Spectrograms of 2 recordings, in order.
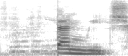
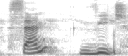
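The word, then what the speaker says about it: sandwich: इट it vegetable हेजिटेबल सँडविच काय आहे बघा सँड विच लक्षात आलं का विद्यार्थी मित्रांनो इथे आपण डी चा उच्चार करत नाही काय होतो बघा सन विच लक्षात आलं का त्यासोबत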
